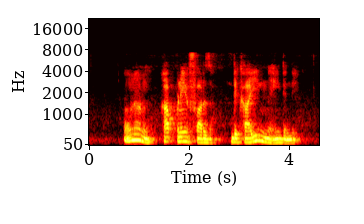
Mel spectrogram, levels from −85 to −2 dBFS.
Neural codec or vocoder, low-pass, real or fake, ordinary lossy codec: none; 7.2 kHz; real; MP3, 96 kbps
